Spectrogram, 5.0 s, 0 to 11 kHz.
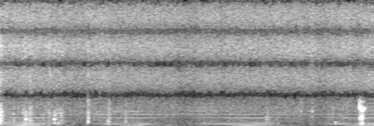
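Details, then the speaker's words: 1920s Emerson 6-blade 30-inch Longnose antique ceiling fan on a low speed setting: a quiet, steady electrical hum with no blade whoosh building, and the motor stalls. The nose cone may still be too tight and binding; a catching felt washer or bearings are suspected. "Yeah, see, that's just going to stop."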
